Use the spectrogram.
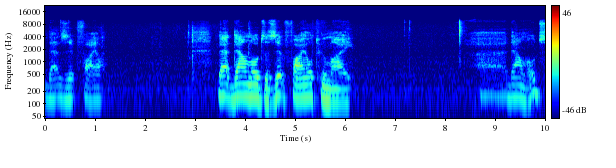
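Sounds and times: computer mouse clicks: 7.1 - 7.4.

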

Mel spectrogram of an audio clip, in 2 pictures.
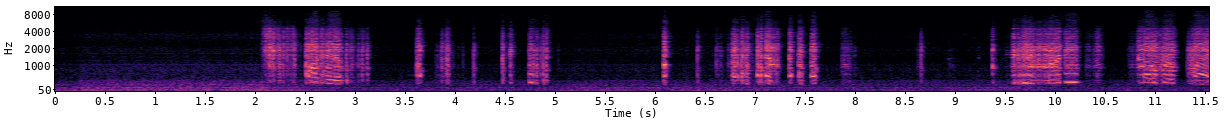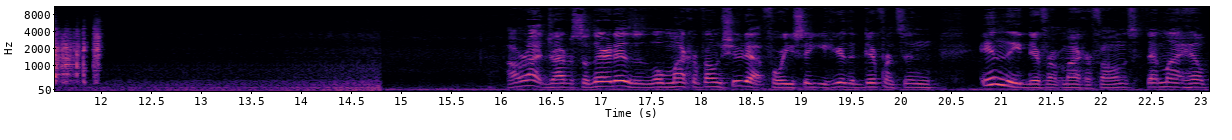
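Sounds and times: steady truck and radio hum: 0.0 - 14.8, 15.6 - 23.0
garbled voice over radio speaker: 2.1 - 5.0, 6.1 - 12.0.

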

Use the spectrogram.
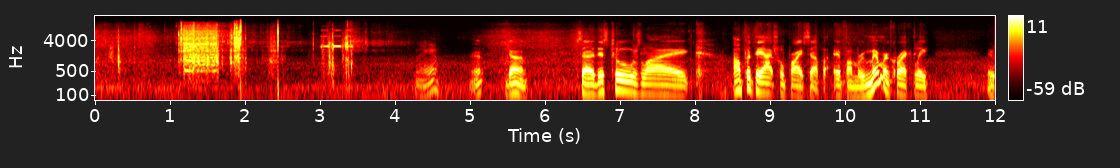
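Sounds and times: rebar tying tool motor whirr: 0.0 - 3.8
short whirr with thin whine: 1.0 - 4.0.

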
